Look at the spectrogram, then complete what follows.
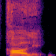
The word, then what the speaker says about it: Cawley: খাওয়ালি, CAWLEY। সো ডাব্লিউ কে ওরা ডব্লিউ এরকম করে সামটাইমস একটু উচ্চারণ করে।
